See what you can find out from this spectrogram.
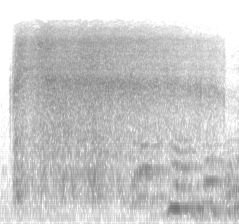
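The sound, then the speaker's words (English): A voice imitates the sharp intake of breath sucked through the teeth that Japanese people make on the phone instead of saying no: one steady, loud hissing inhale lasting over a second and a half, broad and airy, with no words spoken. “It's like, oh, I heard the sucking of air.”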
